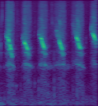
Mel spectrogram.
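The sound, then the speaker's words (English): A person whistles a bird imitation: six quick, high chirps, each sliding downward in pitch, repeated at a steady rhythm. The sound is clear, with no talking. “Oh, you have the bird sound. You have a really good bird sound.”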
